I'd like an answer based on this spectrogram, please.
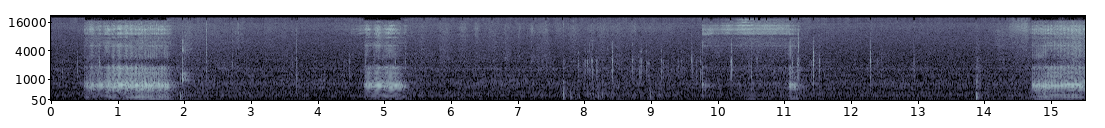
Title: Brandi the Funny Shih Tzu Dog Snores Like A Person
